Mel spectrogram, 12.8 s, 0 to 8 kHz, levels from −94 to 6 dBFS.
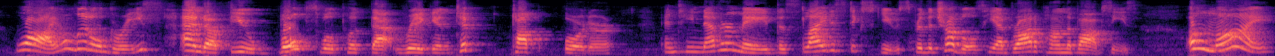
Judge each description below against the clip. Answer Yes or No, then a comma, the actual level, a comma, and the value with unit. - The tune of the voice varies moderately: No, wide, 7.6 semitones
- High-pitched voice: Yes, high, 230 Hz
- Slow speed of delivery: No, average, 160 wpm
